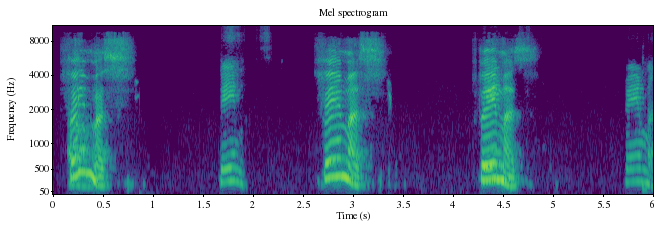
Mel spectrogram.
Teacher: this is again O. It gives the sound of shwa.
